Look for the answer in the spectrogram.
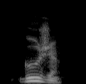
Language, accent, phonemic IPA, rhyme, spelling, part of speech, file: French, France, /ɡuʒ/, -uʒ, gouge, noun / verb, LL-Q150 (fra)-gouge.wav
- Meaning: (noun) 1. gouge (groove) 2. gouge (tool) 3. female servant 4. prostitute; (verb) inflection of gouger: first/third-person singular present indicative/subjunctive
